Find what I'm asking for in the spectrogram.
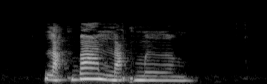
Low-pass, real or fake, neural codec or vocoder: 7.2 kHz; real; none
